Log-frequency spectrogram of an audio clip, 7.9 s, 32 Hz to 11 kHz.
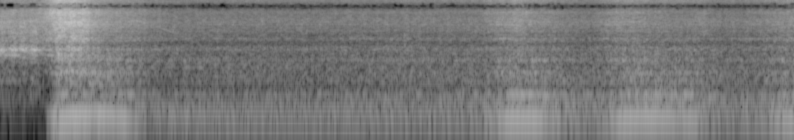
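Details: Australian Ford EB GT V8, rough daily driver; fires quickly into a deep, steady burble with clean throttle blips and no ticks or misfires; healthy start and idle.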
